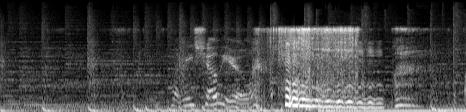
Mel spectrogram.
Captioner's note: laughs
